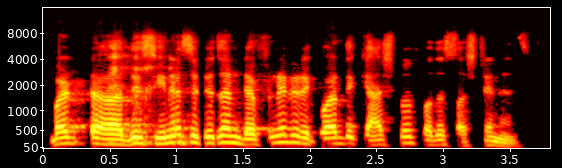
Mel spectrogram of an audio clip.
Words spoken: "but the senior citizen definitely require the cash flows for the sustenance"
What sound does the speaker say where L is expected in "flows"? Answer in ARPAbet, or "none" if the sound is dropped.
none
